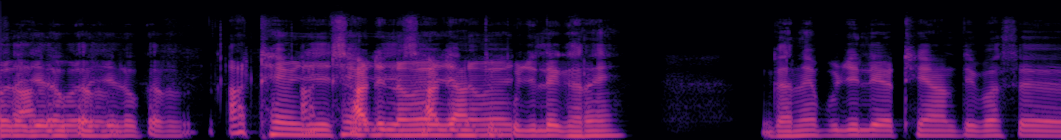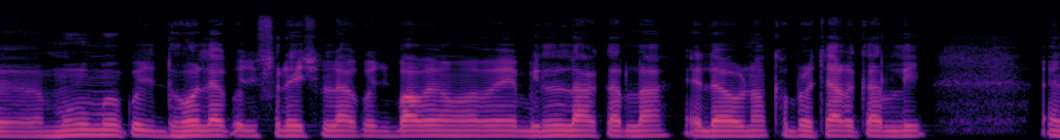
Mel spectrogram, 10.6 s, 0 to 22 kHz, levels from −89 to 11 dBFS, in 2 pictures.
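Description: Speech, with a doubled audio track from the very start until 2.56 s. A second full-band copy of the speech runs behind the original. It trails by about four-tenths of a second. It sits roughly 5 dB below the main signal. The copy has no decay and no room colour, so it is not an echo. It cuts off abruptly at 2.56 s. The likely cause is a second, slower capture path or two out-of-step copies left in an edit.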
